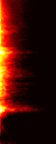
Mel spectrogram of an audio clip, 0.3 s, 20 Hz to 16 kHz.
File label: F-CLAVE; AKAI S-Series CD-ROM Sound Library VOL-5; CLAVES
